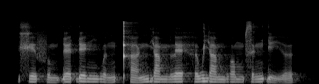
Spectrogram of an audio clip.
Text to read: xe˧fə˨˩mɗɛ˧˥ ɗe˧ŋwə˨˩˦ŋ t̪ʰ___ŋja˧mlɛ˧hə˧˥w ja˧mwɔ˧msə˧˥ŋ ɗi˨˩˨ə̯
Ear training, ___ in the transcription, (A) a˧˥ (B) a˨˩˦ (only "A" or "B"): B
